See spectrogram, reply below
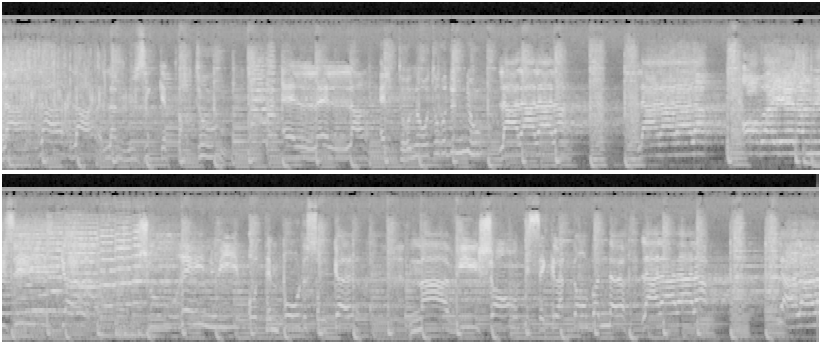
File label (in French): sonnerie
